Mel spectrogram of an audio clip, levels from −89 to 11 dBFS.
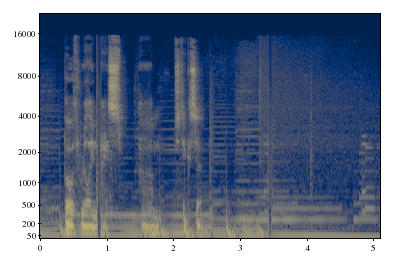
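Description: At 0.84 s and again at 3.41 s the sound breaks off for about 54 ms and 46 ms. This is intermittent contact, a loose plug or cable opening for an instant. Crackle marks each edge, seen as vertical broadband streaks bracketing a near-empty gap in the waveform.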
